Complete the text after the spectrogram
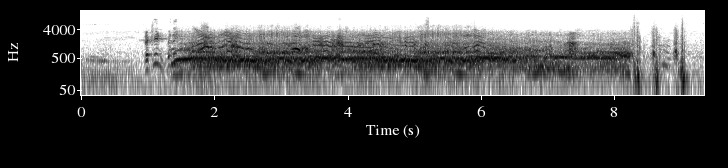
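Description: A dog snarls and growls fiercely.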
